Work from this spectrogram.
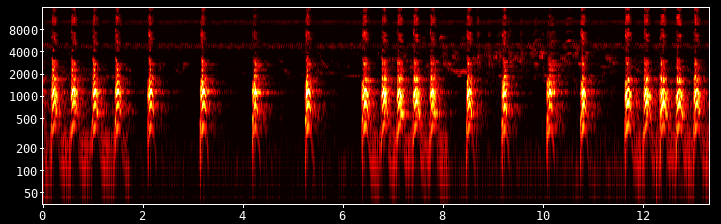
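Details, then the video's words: Energetic morning barking by a dog: fast volleys of four or five barks alternate with slower single barks about one second apart, loud and sharp, over a faint steady high-pitched hum. "เสียงหมาเห่าตอนเช้า เห่าเก่งมาก"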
